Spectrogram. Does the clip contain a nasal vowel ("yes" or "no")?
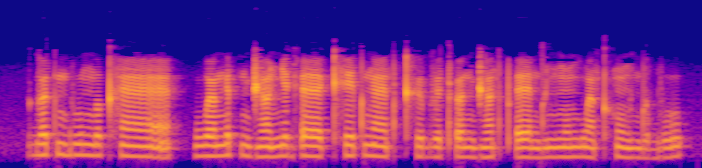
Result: yes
